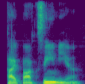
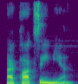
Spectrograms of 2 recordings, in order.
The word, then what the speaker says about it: hypoxemia: oxygen in the blood and that is hypoxemia h-y-p-o-x-e-m-i-a if you remember from previous chapters that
